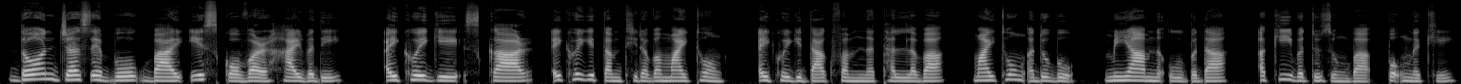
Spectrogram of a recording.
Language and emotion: Manipuri, neutral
